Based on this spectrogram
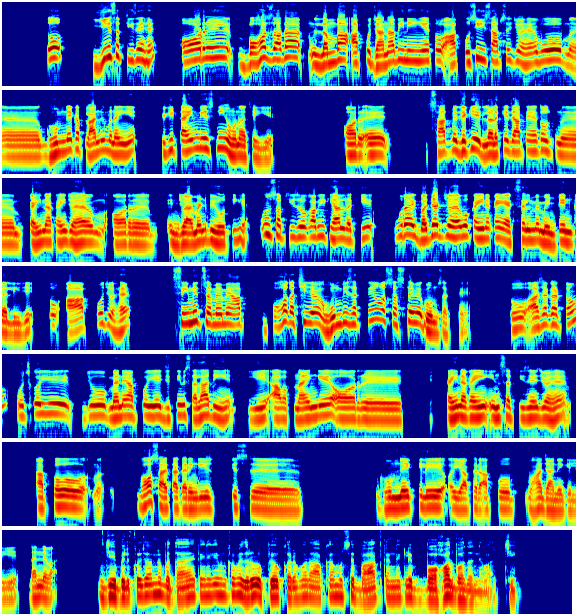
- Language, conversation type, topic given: Hindi, advice, सीमित समय में मैं अधिक स्थानों की यात्रा कैसे कर सकता/सकती हूँ?
- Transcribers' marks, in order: in English: "प्लान"; in English: "टाइम वेस्ट"; in English: "एन्जॉयमेंट"; in English: "एक्सेल"; in English: "मेंटेन"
